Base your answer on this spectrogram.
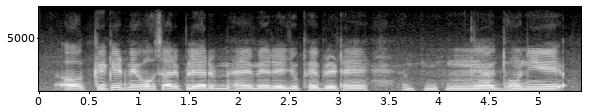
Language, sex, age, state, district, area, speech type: Hindi, male, 18-30, Madhya Pradesh, Jabalpur, urban, spontaneous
